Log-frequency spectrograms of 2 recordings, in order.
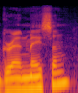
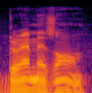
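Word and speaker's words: Grandmaison: My name got two pronunciations. Grand Mason and Gramazon. No, Gramazon is the other. I got Gramazon and I got Grand Mason. Gramazon is the business. Gramazon. Gramazon is just trashy.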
